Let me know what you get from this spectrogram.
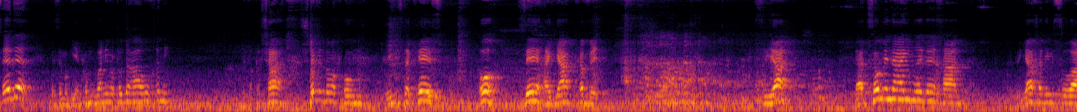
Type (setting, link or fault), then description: setting, live audience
